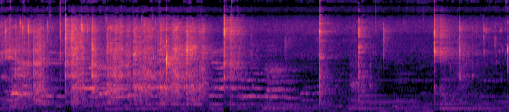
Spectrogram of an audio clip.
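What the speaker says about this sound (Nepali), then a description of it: "टक्क लाएर यसलाई तेलमा फालिदिने भयो यसरी पढिँदा टक्क एकछिन चलाइदिनु" Goat meat drops into lightly heated oil in a pan and gets stirred: clattering scrapes and knocks of a utensil over a soft sizzle, with some voices in the background.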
